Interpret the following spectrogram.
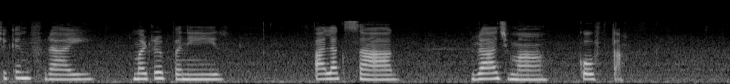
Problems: constant background noise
